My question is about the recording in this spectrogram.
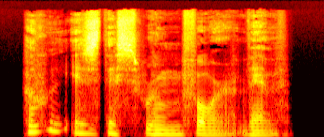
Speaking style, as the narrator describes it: she asked, quietly

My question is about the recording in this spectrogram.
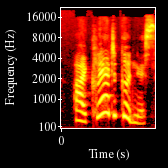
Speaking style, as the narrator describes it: exclaimed the colored cook, with a laugh that made her shake all over,

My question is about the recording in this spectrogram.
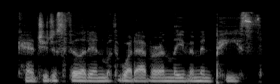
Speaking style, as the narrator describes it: Balthazar mutters, whether on behalf of his own boredom or Castiel's discomfort

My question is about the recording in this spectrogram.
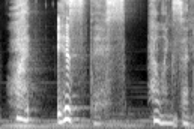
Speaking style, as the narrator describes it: said Kendra, her voice hushed

